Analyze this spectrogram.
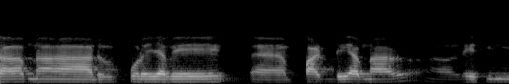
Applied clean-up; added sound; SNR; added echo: none; none; none; none.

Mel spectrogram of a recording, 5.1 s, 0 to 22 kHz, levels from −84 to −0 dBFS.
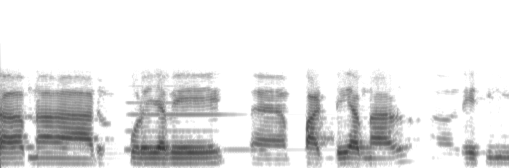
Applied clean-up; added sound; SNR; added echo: classical method spectral subtraction.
